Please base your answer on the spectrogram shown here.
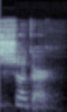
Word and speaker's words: sugar: class so this is sugar sugar all right do you hear how there's a sh sound at the beginning but this is all right it's because our u here is distorting this sound all right so if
